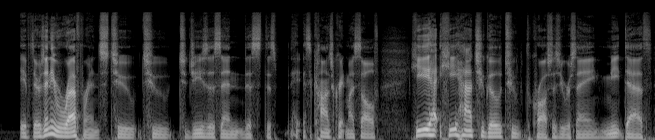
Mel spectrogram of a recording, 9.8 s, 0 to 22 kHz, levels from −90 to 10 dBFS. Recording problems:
none

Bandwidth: 15 kHz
